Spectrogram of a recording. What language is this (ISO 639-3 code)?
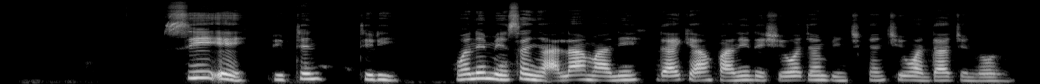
hau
